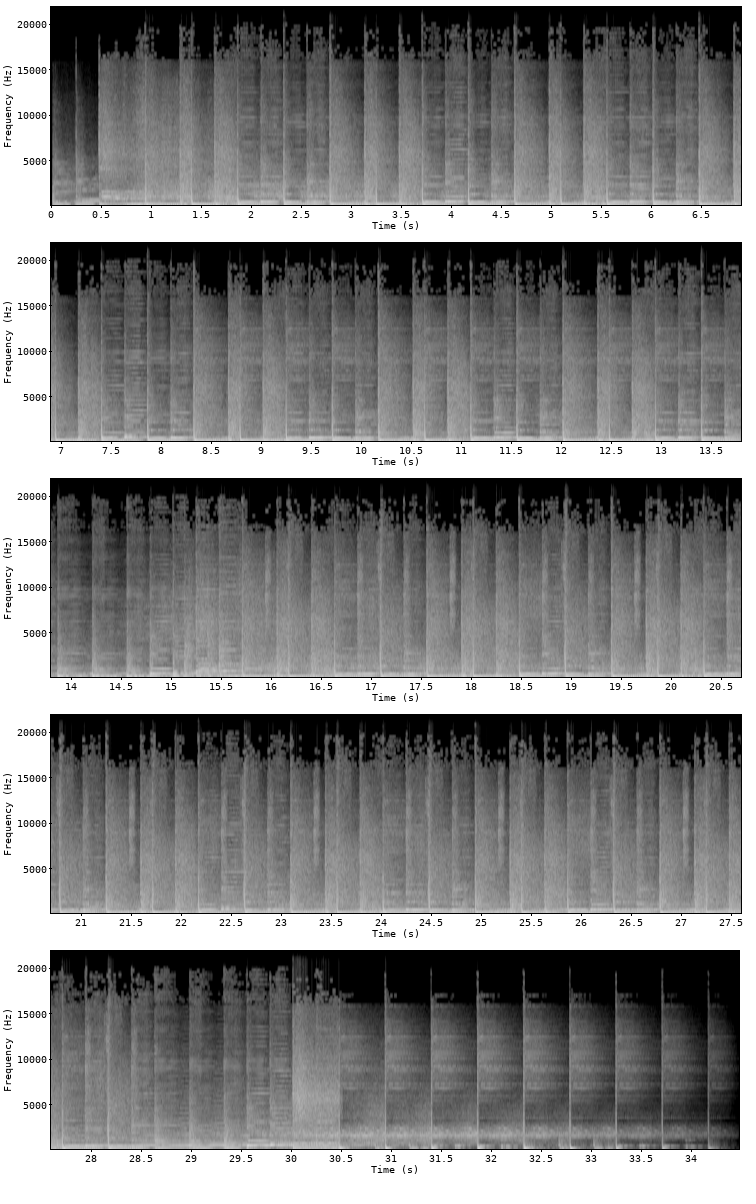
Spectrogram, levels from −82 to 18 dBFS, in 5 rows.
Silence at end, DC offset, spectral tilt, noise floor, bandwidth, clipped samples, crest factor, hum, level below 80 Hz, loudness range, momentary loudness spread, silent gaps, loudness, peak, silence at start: 0.25 s; under 0.1%; -4.5 dB/octave; -32 dBFS; 20 kHz; 0.2%; 8 dB; none; -12 dBFS; 1 LU; 4 LU; none; -9 LUFS; 0 dBFS; 0 s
